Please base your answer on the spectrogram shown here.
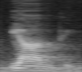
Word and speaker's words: yanti: Y actually the pronunciation is yanti yanti this should be preached all over is education of the humanities.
